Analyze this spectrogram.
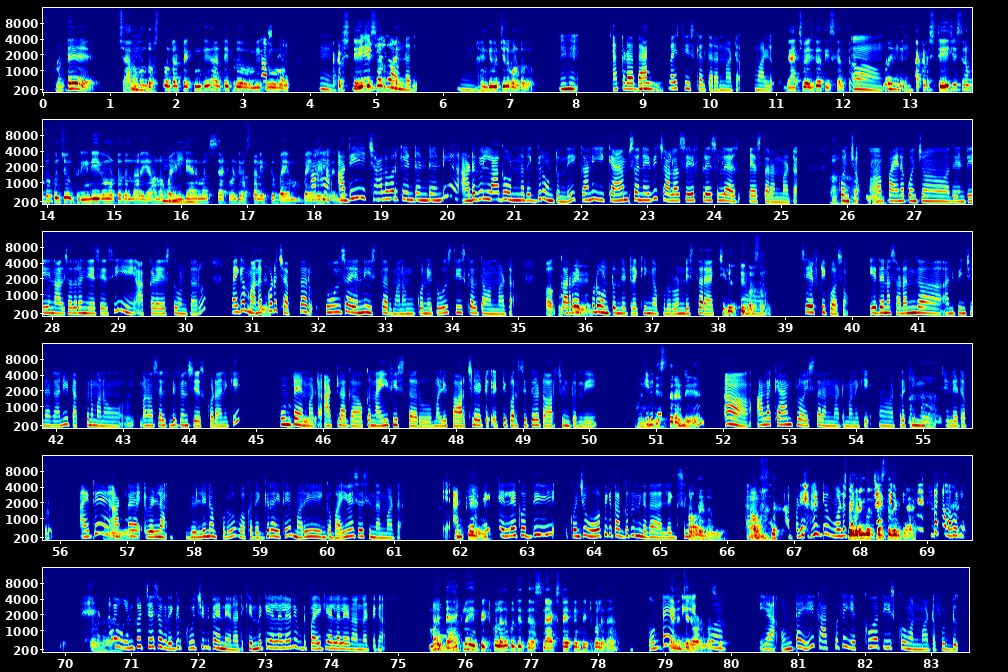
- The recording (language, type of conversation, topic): Telugu, podcast, స్నేహితులతో కలిసి చేసిన సాహసం మీకు ఎలా అనిపించింది?
- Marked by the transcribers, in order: other background noise; in English: "ట్రెక్కింగ్‌కి"; in English: "స్టే"; in English: "ఇండివిడ్యుయల్‌గా"; in English: "ఇండివిడ్యుయల్‌గుండదు"; in English: "బ్యాచ్ వైస్"; in English: "బ్యాచ్ వైస్‌గా"; in English: "స్టే"; in English: "గ్రీనీగా"; in English: "వైల్డ్ యానిమల్స్"; in English: "క్యాంప్స్"; in English: "సేఫ్"; in English: "టూల్స్"; in English: "టూల్స్"; in English: "సేఫ్టీ"; in English: "యాక్చువల్లీ"; in English: "సేఫ్టీ"; in English: "సడెన్‌గా"; in English: "సెల్ఫ్ డిఫెన్స్"; in English: "టార్చ్ లైట్"; in English: "క్యాంప్‌లో"; in English: "ట్రెక్కింగ్"; in English: "హైట్‌కెళ్ళే"; in English: "లెగ్స్‌లో"; laughing while speaking: "అప్పుడేవంటే వణుకొచ్చిసింది నాకైతే. అవును"; chuckle; tapping; chuckle; in English: "బ్యాగు‌లో"; in English: "స్నాక్స్"; in English: "ఎనర్జీ"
